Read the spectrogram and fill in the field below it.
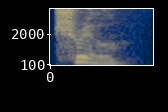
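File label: "shrill", British English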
